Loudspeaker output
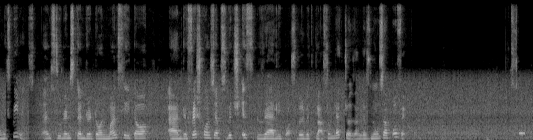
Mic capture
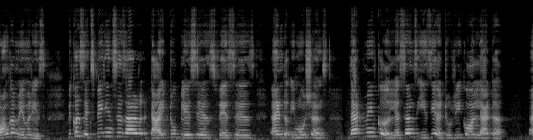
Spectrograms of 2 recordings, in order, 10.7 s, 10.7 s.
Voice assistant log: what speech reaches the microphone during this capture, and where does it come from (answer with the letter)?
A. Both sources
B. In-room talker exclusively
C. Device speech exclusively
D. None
B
